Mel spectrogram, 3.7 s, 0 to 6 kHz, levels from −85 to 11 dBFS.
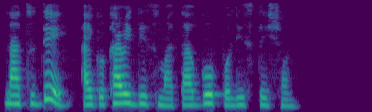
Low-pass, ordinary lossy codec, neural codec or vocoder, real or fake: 5.4 kHz; none; none; real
